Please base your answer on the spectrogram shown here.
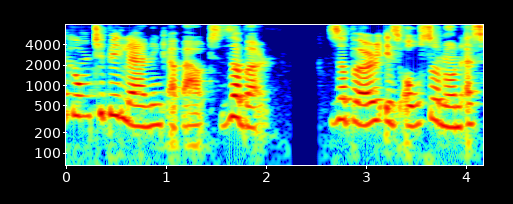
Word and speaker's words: Zobor: It sounds like as in the word car. Zobor is pronounced by opening the mouth and raising the voice. Please remember not to stretch the sound of the Zobor too much and say Hamza Zobor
